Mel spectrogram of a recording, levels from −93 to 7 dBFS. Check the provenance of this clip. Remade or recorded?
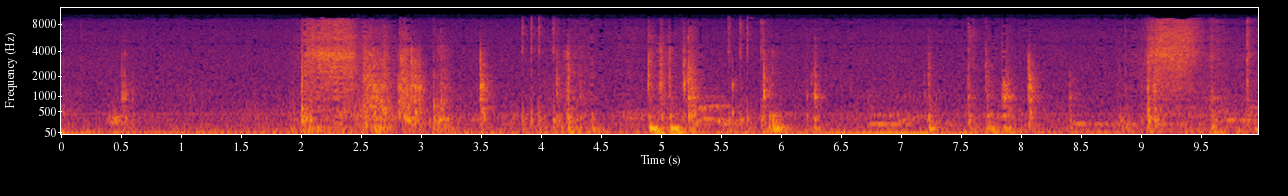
recorded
